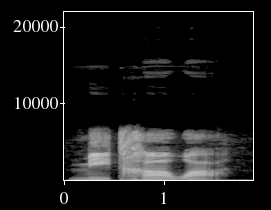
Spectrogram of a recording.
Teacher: accent on the second syllable this means mine or my this word has a guttural t it has that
